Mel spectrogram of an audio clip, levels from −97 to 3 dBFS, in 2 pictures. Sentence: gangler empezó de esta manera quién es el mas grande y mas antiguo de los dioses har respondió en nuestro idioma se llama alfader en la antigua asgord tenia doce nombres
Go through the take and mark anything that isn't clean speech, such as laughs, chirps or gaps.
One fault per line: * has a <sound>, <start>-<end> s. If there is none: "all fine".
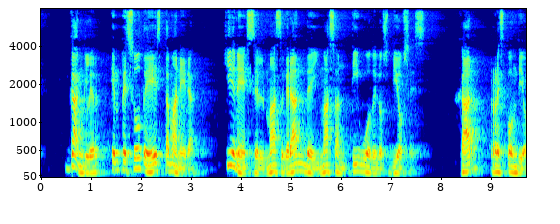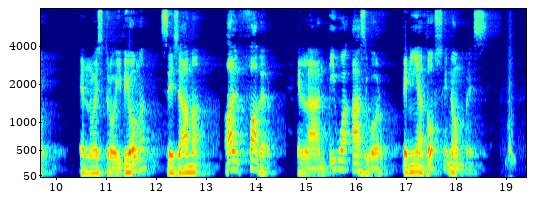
* has a whoosh, 19.0-19.2 s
